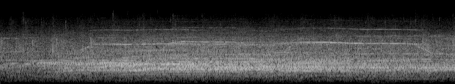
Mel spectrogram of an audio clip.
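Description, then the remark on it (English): A large concert audience applauds five musicians steadily throughout, a dense wash of clapping with scattered whistles and cheers rising above it, loud and sustained from start to finish. “shouting at the crowd in appreciation.”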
